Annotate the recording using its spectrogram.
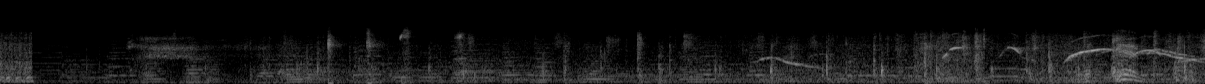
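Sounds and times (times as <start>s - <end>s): men wolf whistling: 3.7s - 4.8s, 7.5s - 8.4s, 9.4s - 12.0s.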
